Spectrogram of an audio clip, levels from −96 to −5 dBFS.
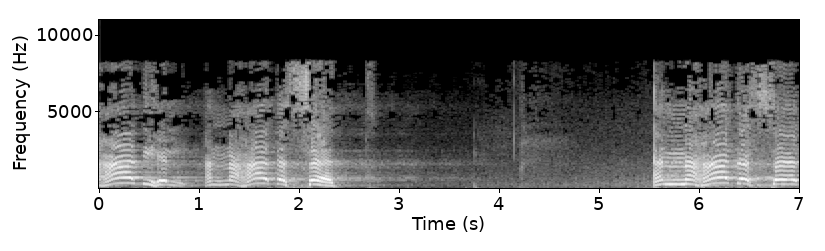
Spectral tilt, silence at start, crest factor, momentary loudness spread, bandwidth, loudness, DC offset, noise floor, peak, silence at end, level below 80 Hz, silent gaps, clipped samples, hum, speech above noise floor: -3.5 dB/octave; 0 s; 16 dB; 11 LU; 8.8 kHz; -13 LUFS; under 0.1%; -51 dBFS; 0 dBFS; 0 s; -48 dBFS; none; under 0.1%; none; 38 dB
